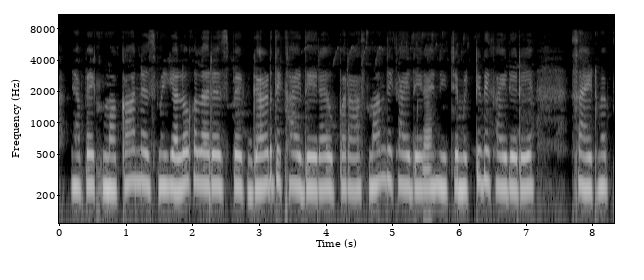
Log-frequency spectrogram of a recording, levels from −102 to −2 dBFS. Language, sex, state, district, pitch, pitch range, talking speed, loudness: Hindi, female, Bihar, Jahanabad, 240 Hz, 235-250 Hz, 225 wpm, -37 LUFS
